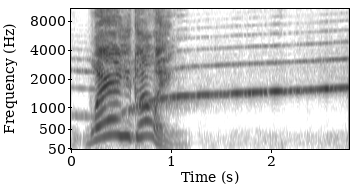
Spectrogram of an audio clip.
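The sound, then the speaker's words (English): A police siren wails through a New York city street, first sweeping up and down in quick warbles, then holding a long, steadily rising tone over low traffic rumble. “The sounds of sirens, where are you going?”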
